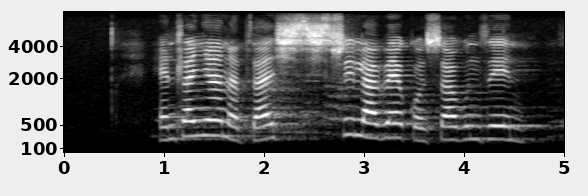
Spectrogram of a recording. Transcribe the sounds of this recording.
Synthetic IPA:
ɦɛnt͡ɬʼaɲanab͡ʐa | ʂilaβɛkɔʂaβund͡zeːni

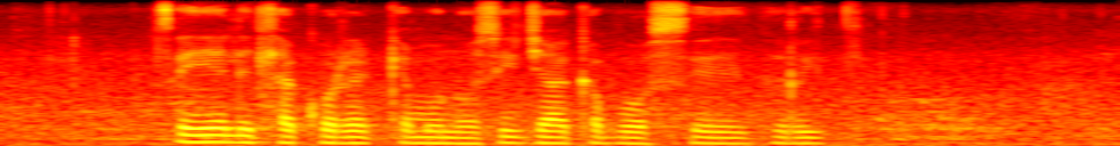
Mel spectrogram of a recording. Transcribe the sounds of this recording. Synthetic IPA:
t͡sʼɪjelɪt͡ɬʰakʼʊrɛkʼɛmʊnosid͡ʒakʼabʊsɪriːtʰʼi̥

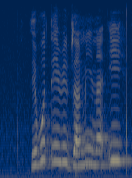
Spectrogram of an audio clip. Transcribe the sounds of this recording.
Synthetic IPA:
ɦiβutʼeɺib͡ʐaminai

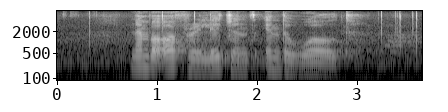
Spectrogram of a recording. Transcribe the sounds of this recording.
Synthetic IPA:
nãmba̰ʔɔfrilid͡ʒɔ̃nzĩnd̪əwɛld

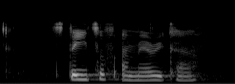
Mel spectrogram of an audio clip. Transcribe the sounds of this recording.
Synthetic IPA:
stetʰɔfamɛɹikʰa

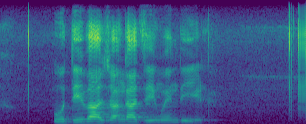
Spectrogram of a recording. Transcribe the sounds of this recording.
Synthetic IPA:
ud̪iβazʷaŋɡad͡ziŋwend̪iːɺa

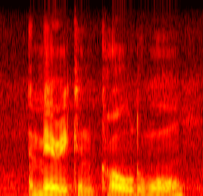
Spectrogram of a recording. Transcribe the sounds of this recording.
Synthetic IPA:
əmɛɹɪkə̃nkʰoʊldwɔ

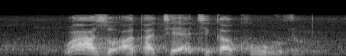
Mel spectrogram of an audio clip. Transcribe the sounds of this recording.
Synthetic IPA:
wazɔʔakʼatʰetʰikʼakʰuːlu

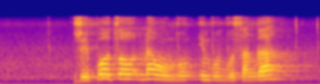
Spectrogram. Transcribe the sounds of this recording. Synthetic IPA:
zʷipʼɔt͡sɔnaiɱvuɱvusaŋɡa

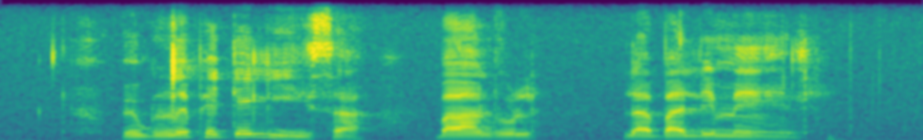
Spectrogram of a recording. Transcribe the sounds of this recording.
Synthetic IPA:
wek̬uŋ͡ǀɛpʰɛtʼelisa | ɓantʼu | laɓalimɛːlɛ

